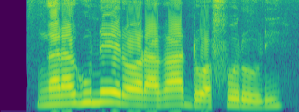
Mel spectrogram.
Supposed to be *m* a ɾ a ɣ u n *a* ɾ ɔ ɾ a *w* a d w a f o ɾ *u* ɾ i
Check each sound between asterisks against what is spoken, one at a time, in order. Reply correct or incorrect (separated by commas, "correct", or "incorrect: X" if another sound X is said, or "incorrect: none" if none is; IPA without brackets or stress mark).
incorrect: ŋ, incorrect: e, incorrect: ɣ, incorrect: o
